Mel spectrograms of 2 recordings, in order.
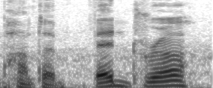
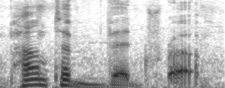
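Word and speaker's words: Ponte Vedra: from Pont Vedra Boulevard I must say it again Pont Vedra I've been saying it wrong this whole time Pont Vedra that is where I'm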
